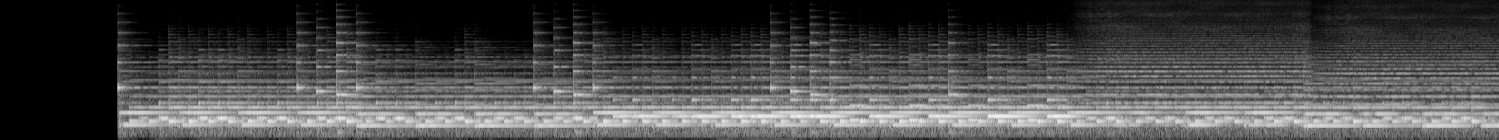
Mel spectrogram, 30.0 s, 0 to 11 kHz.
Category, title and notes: Music > Multiple instruments
A bittersweet melody perfect for emotional scenes in a film or video. Created with Cubase Elements 13 using stock instruments. Virtual instrument used: Halion Sonic Composed and produced by Vasco Miguel Cuadrado, January 21, 2025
